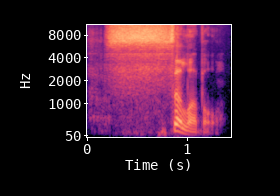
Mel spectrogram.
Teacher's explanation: there are three syllables in syllable, syllable, and one of them gets a stress. The first one, syllable. The other two syllables in syllable are not stressed, they're unstressed.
